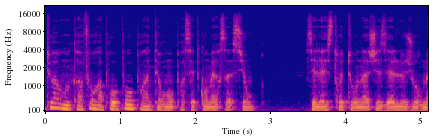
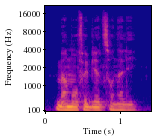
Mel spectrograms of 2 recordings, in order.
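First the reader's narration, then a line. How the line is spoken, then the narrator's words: Calm tone. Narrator (French): dit la jeune mère d'un ton calme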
